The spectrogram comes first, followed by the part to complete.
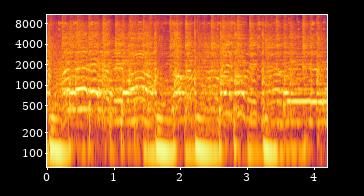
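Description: Devotional bhajan performed live: a male voice sings a wavering melody over steady harmonium chords, with a dholak keeping a repeating low beat.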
